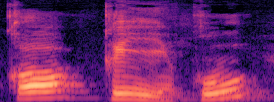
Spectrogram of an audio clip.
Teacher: Ko dalam ketekak. Pangkal lidah.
